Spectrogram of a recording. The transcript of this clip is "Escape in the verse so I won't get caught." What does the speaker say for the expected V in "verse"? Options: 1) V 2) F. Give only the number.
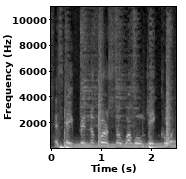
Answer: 2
